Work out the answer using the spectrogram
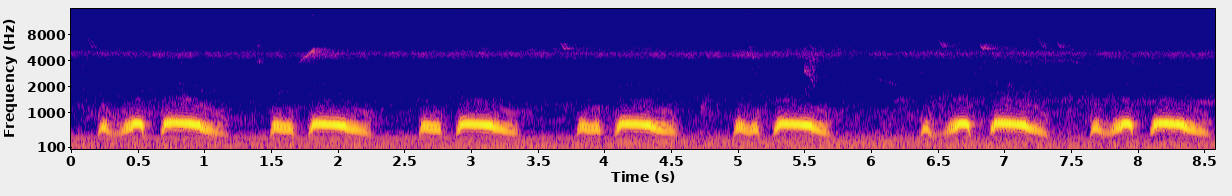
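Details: Decoy spotted dove calling to draw in a wild bird, which pays no attention; soft hollow coos in a steady run, short doubled notes alternating with drawn-out falling ones, with a thin continuous high hum behind.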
